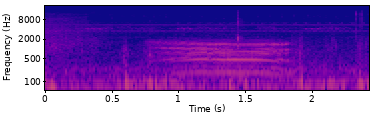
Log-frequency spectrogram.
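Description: A cow in the video game Black and White 2 lets out a single drawn-out, tonal moo lasting about a second, set against a soft background of game ambience.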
